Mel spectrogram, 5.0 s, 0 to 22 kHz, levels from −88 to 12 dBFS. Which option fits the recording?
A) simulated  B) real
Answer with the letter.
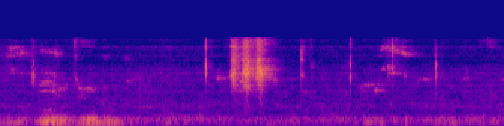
A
